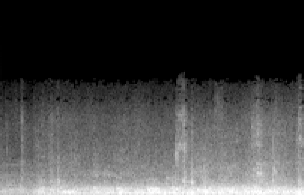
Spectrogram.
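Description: A train heading to Piccadilly Circus rumbles steadily along the rails, a loud continuous roar with faint clattering and brief higher-pitched hisses or squeals, no voices.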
